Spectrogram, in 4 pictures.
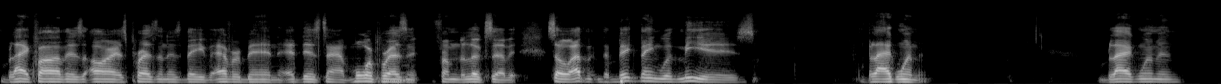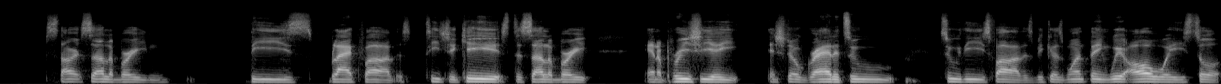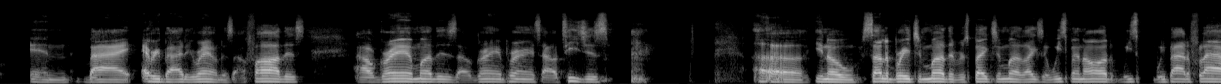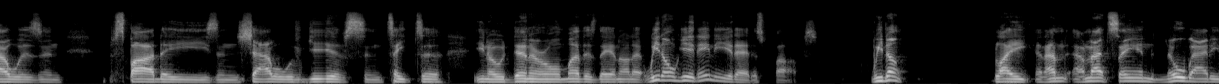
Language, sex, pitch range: English, male, 115-130 Hz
